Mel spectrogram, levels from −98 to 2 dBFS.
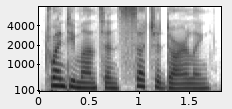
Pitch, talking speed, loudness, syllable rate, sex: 190 Hz, 195 wpm, -17 LUFS, 4.7 syllables/s, female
